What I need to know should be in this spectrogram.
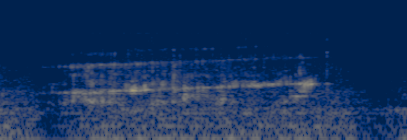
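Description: Water pours into a narrow glass cylinder with a gurgle that slowly rises in pitch.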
